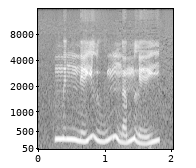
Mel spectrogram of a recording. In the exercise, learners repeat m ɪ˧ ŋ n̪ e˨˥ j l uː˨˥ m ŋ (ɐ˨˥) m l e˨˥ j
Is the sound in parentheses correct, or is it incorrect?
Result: correct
